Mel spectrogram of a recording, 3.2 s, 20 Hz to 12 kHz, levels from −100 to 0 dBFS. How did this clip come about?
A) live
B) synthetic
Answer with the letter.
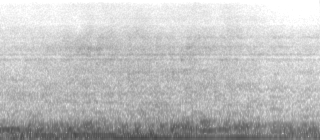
B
